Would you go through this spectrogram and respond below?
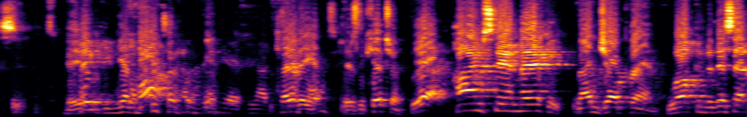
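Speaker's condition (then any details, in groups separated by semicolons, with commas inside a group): No condition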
